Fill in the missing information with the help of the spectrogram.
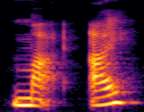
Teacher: is third tone so there's a dip in the middle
